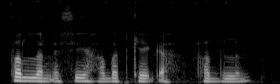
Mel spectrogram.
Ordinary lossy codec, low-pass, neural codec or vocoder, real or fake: none; none; none; real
